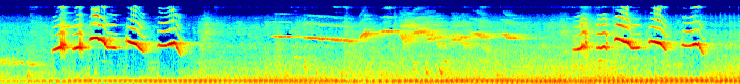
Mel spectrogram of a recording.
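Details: Singing Oriental magpie-robin, known locally as kacer, delivering two bursts of sharp, slurred whistles, each about five notes fast, separated by a soft buzzy warble and constant low background hum.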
